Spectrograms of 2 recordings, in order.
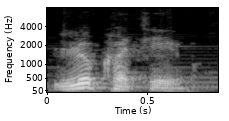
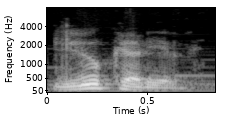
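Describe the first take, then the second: First: The t is pronounced as a clear t. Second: The t is pronounced as a soft flap. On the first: "Yes, lucrative" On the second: "in American English, you're going to hear, very likely"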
